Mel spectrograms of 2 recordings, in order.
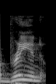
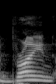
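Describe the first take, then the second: First: Brian with an ee sound; Brian as BREE-an. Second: Brian with a long eye sound; Brian as BRY-an. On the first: Second guess at viewer's name, Brian said BREE-un. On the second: Greeting a viewer, Brian said BRY-un. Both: Real, not acted. Offers two readings of a name.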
